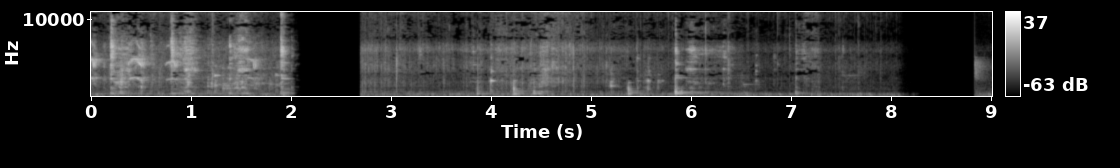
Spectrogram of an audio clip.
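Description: Small puti fish frying in oil in a village kitchen, heard as bursts of crackling sizzle and scraping stirring, close and fairly quiet, with a couple of brief silent gaps.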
